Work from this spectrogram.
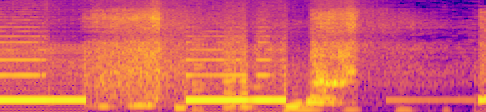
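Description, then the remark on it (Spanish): A telephone busy signal on a call-in line to the radio station Radio Melodía after the caller hung up pulses steadily: a steady mid-pitched tone switching on and off about every half second, three beeps, with muffled noisy line chatter filling the gaps between them. “Ah, se colgó.”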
